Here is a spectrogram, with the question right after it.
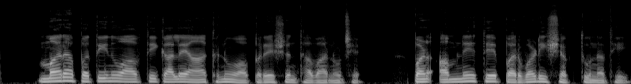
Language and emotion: Gujarati, sad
